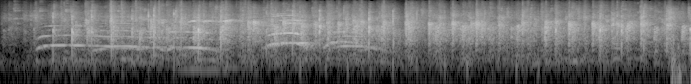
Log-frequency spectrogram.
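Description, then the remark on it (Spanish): An audience at a show bursts into loud, sustained applause to welcome the next performer, dense clapping filling the whole stretch, with excited whoops and cheers rising over it near the start. “Un aplauso fuerte”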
